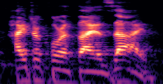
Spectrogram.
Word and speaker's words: hydrochlorothiazide: Potassium wasting ends in "ide, like furosemide or hydrochlorothiazide. Both rhyme with dried.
